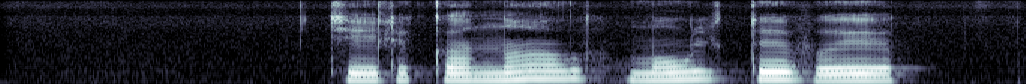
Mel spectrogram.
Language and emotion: Russian, sad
